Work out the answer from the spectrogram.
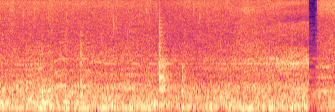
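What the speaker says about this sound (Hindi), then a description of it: "ये प्याज हम ब्राउन कर रहे हैं" Onions browning in a pan for chicken korma give a steady, close sizzle of frying in oil, with a brief stir or scrape partway through.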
